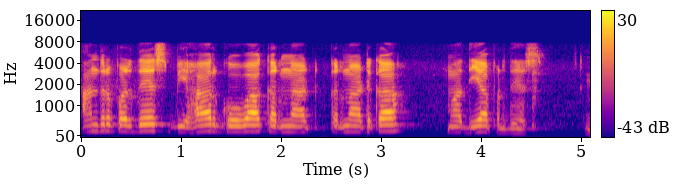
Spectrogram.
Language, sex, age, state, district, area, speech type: Urdu, male, 18-30, Uttar Pradesh, Balrampur, rural, spontaneous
